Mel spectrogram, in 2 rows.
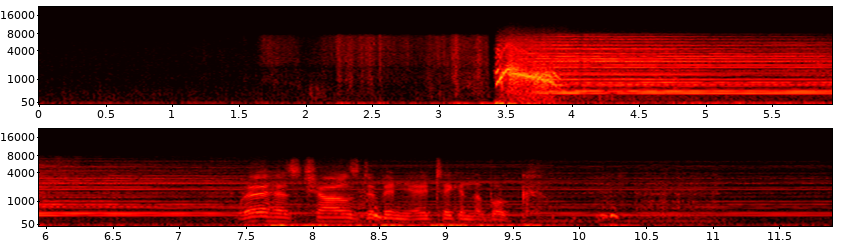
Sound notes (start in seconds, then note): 3.4 Madelon screams; 3.6 suspenseful music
